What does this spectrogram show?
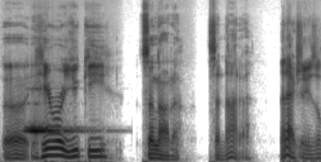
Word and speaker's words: Hiroyuki Sanada: It's Hiroyuki Sanada. Sanada. That actually is a lot easier to pronounce than I thought it was going to be.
